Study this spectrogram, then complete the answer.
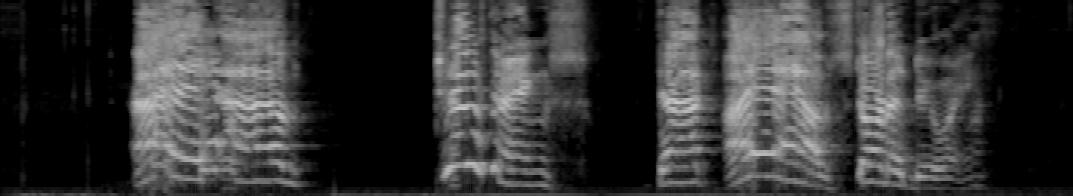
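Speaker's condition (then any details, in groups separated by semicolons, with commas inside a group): Deafness, Neurofibromatosis Type 2; first half deaf, then 2 months of no hearing, then amplifier gave some hearing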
